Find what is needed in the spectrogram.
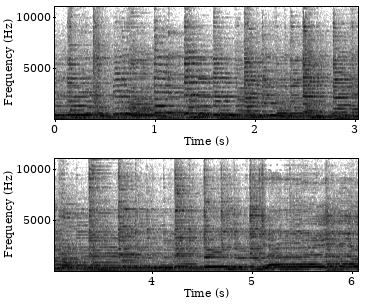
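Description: Acoustic bluegrass band playing a fast tune: picked acoustic guitar, banjo and mandolin over upright bass, with fiddle. About five seconds in, a note slides upward.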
